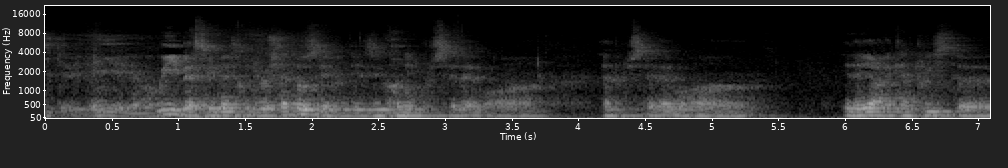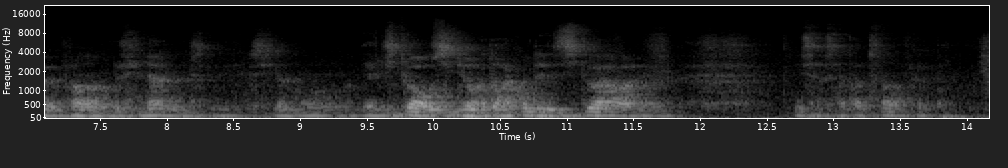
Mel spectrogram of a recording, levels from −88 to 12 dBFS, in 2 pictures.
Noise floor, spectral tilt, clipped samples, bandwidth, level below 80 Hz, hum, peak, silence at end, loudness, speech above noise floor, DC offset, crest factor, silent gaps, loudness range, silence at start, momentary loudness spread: -60 dBFS; -7 dB/octave; under 0.1%; 14 kHz; -58 dBFS; none; -14 dBFS; 0 s; -36 LUFS; 25 dB; under 0.1%; 22 dB; none; 6 LU; 0 s; 18 LU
